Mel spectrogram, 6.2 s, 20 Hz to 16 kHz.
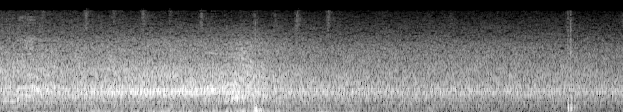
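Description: Simulated stadium crowd at kickoff in the NCAA 26 football video game, a steady broad murmur and roar that swells slightly early on and then settles, with a couple of faint thumps.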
